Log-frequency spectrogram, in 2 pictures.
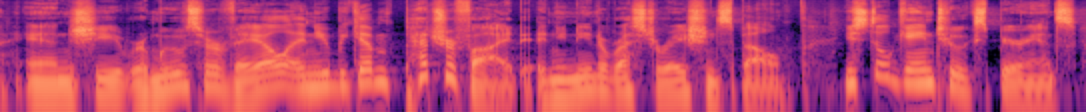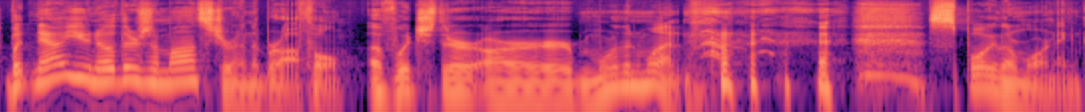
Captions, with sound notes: and she removes her veil, and you become petrified, and you need a restoration spell. You still gained two experience, but now you know there's a monster in the brothel, of which there are more than one. (laughs) Spoiler warning.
